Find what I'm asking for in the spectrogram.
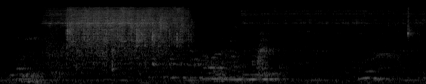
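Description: A tap runs into a sink during handwashing, a bright rushing stream for about a second, then quieter trickling with faint voices in the background.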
